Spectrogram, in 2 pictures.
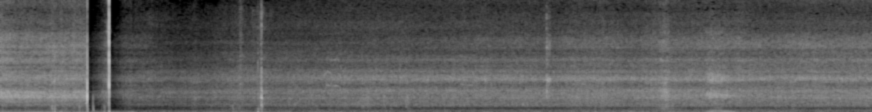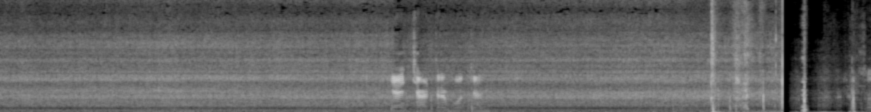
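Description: Water splashes and rushes along the side of a moving boat.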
